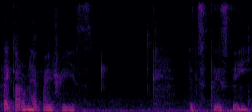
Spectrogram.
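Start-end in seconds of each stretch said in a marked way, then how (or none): 2.8-3.7 whisper. Real, not acted. Bride confiding the dress was left behind, whispering.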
